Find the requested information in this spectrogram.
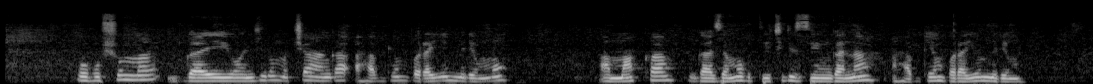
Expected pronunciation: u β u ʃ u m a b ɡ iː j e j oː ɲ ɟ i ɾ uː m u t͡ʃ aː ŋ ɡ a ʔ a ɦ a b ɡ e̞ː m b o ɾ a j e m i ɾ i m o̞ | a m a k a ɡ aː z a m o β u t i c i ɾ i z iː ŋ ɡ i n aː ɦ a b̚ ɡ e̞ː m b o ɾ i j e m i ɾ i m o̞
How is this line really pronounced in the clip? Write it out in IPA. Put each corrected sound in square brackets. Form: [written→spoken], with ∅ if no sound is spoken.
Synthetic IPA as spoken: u β u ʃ u m a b ɡ [iː→aː] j e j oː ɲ ɟ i ɾ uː m u t͡ʃ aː ŋ ɡ a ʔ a ɦ a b ɡ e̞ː m b o ɾ a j e m i ɾ i m o̞ | a m a k a ɡ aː z a m o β u t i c i ɾ i z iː ŋ ɡ [i→a] n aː ɦ a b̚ ɡ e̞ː m b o ɾ [i→a] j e m i ɾ i m o̞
